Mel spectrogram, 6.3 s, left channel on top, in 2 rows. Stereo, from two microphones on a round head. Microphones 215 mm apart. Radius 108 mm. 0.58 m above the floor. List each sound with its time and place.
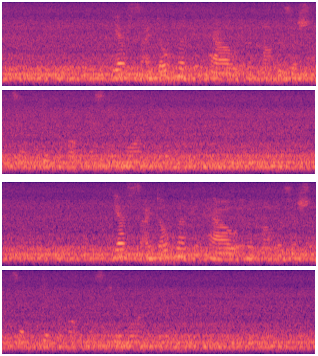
1.1 s a woman speaking: 35° right (ahead or behind), 1.4 m; by 4.7 s 15° left (ahead or behind), 1.6 m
